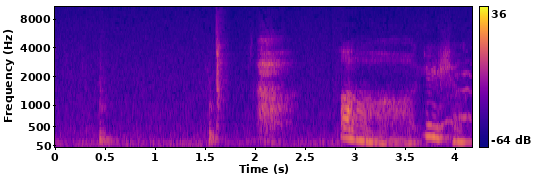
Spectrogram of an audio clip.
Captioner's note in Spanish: chasqueando los labios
